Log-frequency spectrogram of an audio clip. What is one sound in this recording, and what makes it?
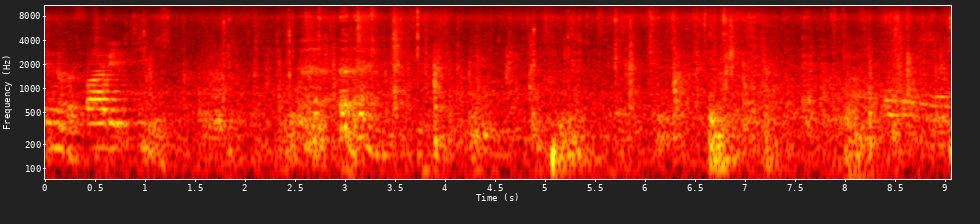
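A man speaks steadily through a microphone in an echoing hall.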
